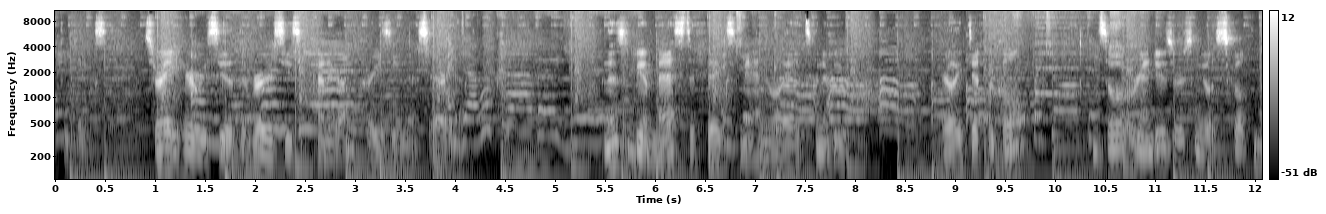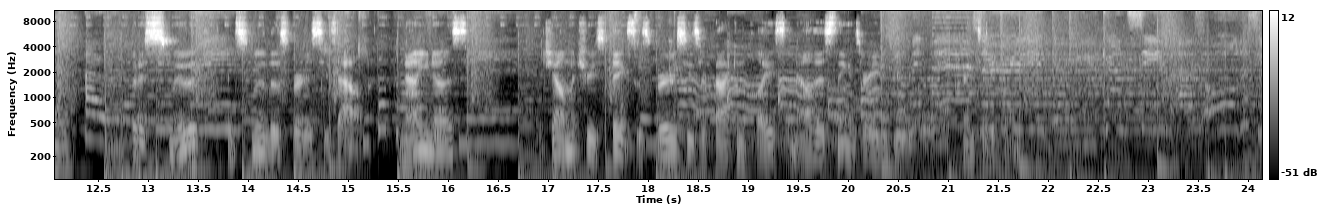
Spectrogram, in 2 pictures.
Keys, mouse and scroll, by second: 15.3 Tab, 22.1 a.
